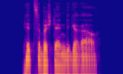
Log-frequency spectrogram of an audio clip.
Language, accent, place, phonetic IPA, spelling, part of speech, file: German, Germany, Berlin, [ˈhɪt͡səbəˌʃtɛndɪɡəʁɐ], hitzebeständigerer, adjective, De-hitzebeständigerer.ogg
- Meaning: inflection of hitzebeständig: 1. strong/mixed nominative masculine singular comparative degree 2. strong genitive/dative feminine singular comparative degree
